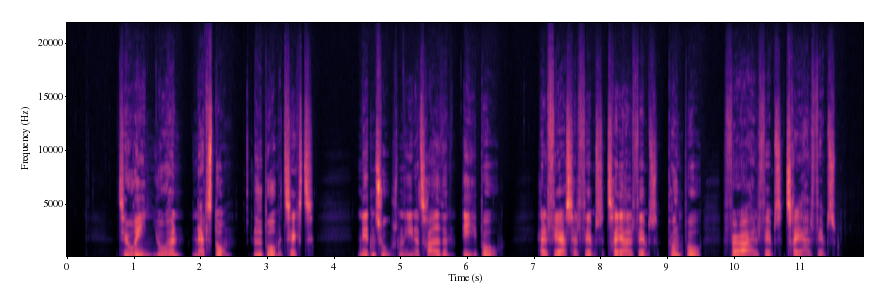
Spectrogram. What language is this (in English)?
Danish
